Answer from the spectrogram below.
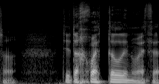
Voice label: "chwedl", Welsh

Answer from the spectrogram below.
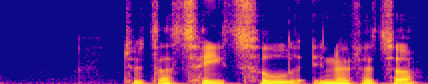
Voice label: "teitl", Welsh

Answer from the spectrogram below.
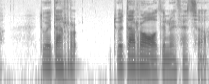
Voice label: "rodd", Welsh

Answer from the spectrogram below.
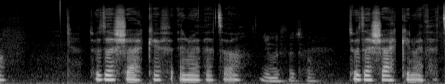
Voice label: "siec", Welsh

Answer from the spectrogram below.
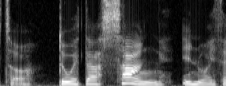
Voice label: "sang", Welsh

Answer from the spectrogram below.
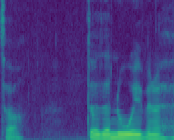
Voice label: "nwyf", Welsh

